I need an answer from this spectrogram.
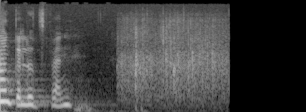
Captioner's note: applause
